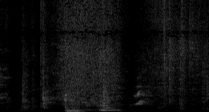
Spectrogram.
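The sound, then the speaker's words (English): Faint bird chirps and calls from outside a window where bird seed has been put out to attract them, a few short scattered notes over quiet room tone, with a soft rustling thump partway through. “We've been putting bird seed outside of our window, and that's attracting the birds, which is lovely because that means it's getting a little bit warmer, and very okay with that.”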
